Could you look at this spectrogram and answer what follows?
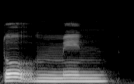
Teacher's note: حمزہ ساکن کو تھوڑا جھٹکے کے ساتھ ادا کریں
